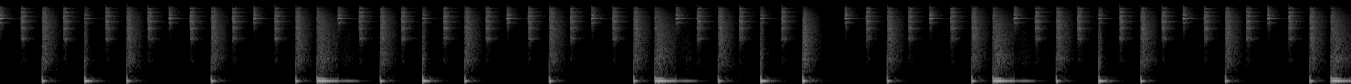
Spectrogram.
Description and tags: SATPS80S-02 02 EM Drums
Psytrance, Dance, Trance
